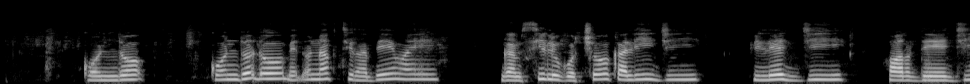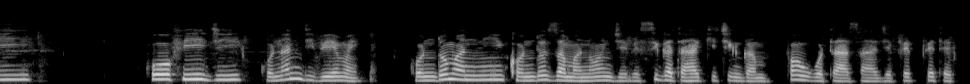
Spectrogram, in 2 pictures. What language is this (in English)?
Fula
